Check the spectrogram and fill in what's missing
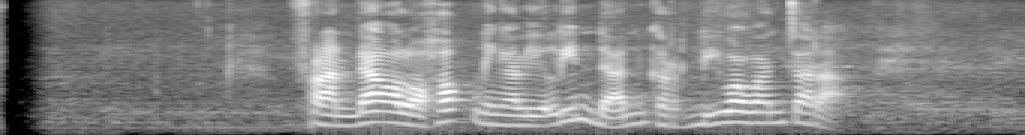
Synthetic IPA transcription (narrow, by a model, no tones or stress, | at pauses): fɾandaɔlɔɦɔk̚niŋalilindankɨrdiwawaɲt͡ʃaɾa̰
